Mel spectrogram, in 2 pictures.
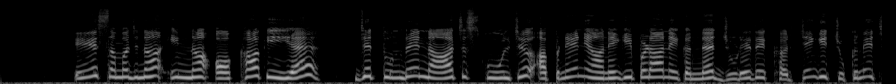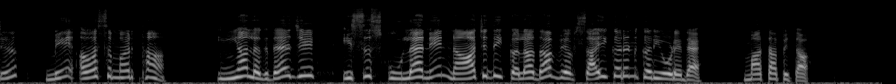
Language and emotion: Dogri, disgusted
